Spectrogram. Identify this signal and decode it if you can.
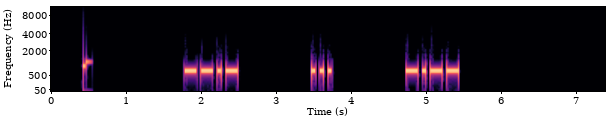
Morse code, heard as a keyed tone, about 22 wpm, 700 Hz. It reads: Q S Y
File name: Top 90 QSO Elements - 6x Character Spacing - 22wpm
